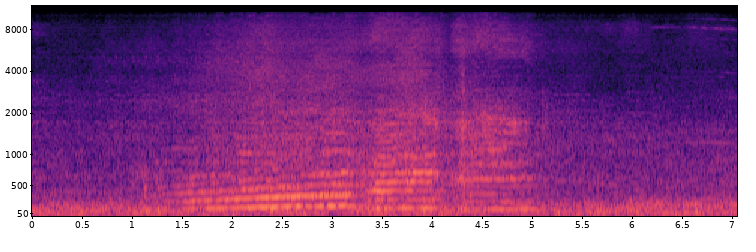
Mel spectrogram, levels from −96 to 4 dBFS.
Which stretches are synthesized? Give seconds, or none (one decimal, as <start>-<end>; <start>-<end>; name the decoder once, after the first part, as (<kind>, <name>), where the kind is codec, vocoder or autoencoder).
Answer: 0.0-6.2 (codec, SNAC)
